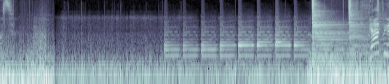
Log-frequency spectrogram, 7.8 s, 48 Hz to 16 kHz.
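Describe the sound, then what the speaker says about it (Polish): Loud wind buffets the microphone in low rumbling gusts outdoors in Bulgaria, while a rhythmic pulsing tone and later a bright rising electronic sound play over it. "Wiatr jest dzisiaj taki jak w Ekwadorze na 4000 metrów."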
